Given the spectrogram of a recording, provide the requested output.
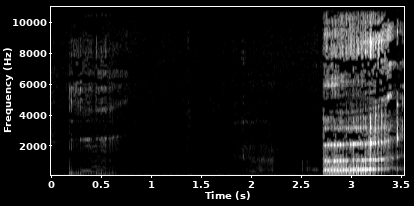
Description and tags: Man burping.
Recorded in a kitchen at around midnight.
Recorded with H4N Zoom Recorder.
burping, sound-effect, man-burping, loud-burp, belch, burp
